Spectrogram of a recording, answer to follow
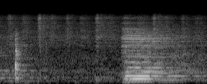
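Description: A chord strummed once on an acoustic guitar about a second in, ringing and fading, after a short click near the start.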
